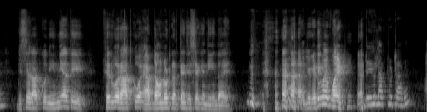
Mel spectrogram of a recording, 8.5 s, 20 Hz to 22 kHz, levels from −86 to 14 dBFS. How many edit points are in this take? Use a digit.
1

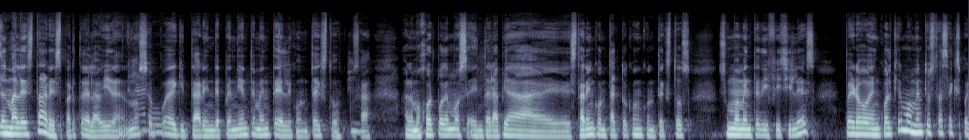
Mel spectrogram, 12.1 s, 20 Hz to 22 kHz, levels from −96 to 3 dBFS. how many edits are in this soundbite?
0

